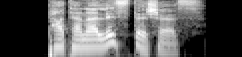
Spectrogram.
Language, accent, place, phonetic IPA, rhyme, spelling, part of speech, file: German, Germany, Berlin, [patɛʁnaˈlɪstɪʃəs], -ɪstɪʃəs, paternalistisches, adjective, De-paternalistisches.ogg
- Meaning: strong/mixed nominative/accusative neuter singular of paternalistisch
